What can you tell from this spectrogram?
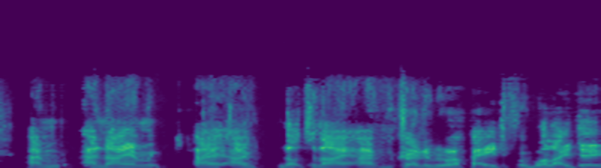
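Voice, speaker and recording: A man speaks with an English accent in a bright, sharp tone. The sound is dry and close, with no echo. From England. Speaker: location manager. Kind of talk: casual interview.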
